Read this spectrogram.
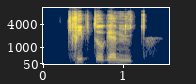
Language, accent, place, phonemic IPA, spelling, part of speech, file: French, France, Lyon, /kʁip.tɔ.ɡa.mik/, cryptogamique, adjective, LL-Q150 (fra)-cryptogamique.wav
- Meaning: cryptogamic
